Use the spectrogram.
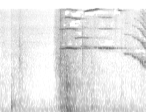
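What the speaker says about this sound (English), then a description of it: "let's open the door" A kiln door opens with a brief scrape and thump followed by a thin metallic squeak, close and fairly quiet in a calm room, with no voices.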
